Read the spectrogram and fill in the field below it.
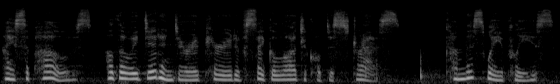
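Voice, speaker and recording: A woman playing a polite young maid in an anime dub, speaking formally in a composed, deadpan way. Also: on the high side, moderate pace, a little hiss or hum, natural voice.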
